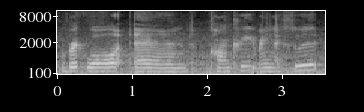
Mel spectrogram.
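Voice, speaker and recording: Talking slowly in a steady, mid-range voice, this young makeup vlogger has a slight lisp caused by a fresh tongue piercing. She keeps things casual as she works through a makeup tutorial in her small bedroom at home, where the audio is noticeably noisy.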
